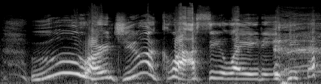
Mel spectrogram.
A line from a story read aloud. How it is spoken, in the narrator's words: he yells out the window at this woman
